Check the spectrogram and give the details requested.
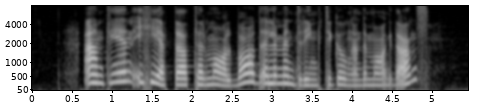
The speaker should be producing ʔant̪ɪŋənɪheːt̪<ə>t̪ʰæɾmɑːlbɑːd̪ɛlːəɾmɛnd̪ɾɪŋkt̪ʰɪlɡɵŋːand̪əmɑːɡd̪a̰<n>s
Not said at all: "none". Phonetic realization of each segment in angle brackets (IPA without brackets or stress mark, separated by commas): a, n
